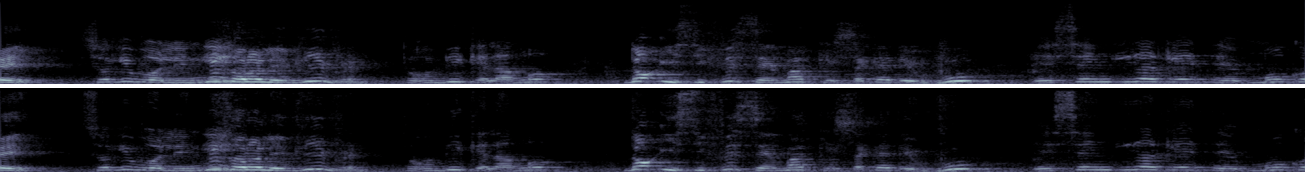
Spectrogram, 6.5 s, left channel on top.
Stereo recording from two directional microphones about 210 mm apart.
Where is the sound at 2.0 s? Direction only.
40° right (ahead or behind).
